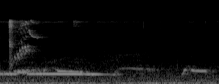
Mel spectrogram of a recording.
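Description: Several starlings (jalak) in a bird-keeping setting give a sharp high call, then long whistled notes and a later shorter whistle, close and clear with no talk.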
